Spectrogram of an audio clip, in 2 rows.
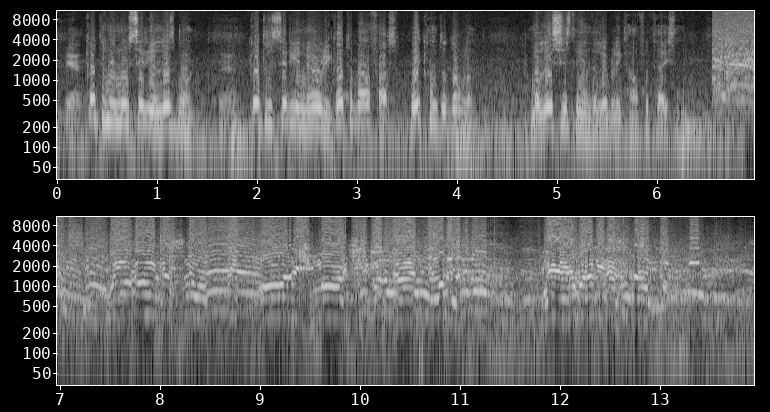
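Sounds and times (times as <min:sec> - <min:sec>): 
speech: 0:00.1 - 0:06.6
large crowd gathered before rioting: 0:06.5 - 0:13.9.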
